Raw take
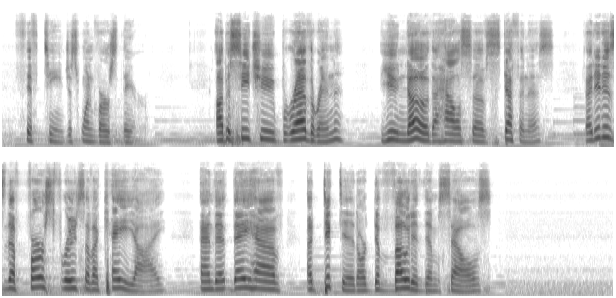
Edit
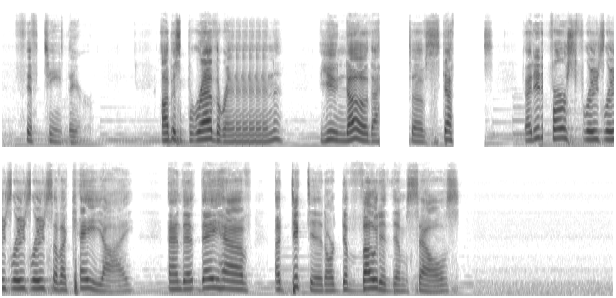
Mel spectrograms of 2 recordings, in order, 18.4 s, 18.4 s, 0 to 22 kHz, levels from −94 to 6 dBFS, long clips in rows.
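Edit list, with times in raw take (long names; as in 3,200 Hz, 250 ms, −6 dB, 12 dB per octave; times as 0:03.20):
0:00.89–0:01.71: remove
0:03.49–0:04.08: remove
0:04.82: stutter 0.10 s, 6 plays
0:06.57–0:07.02: silence
0:07.68–0:08.15: silence
0:09.02–0:09.46: remove
0:10.09–0:10.38: repeat, 4 plays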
